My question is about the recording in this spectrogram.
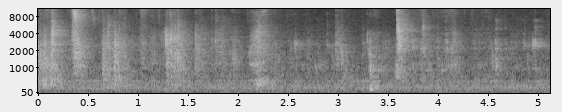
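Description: Close-up chewing of a mouthful of corn on the cob: irregular soft crunches and mouth clicks.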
